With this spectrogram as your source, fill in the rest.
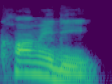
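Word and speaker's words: committee: না আশা করছি এই কমিটির মধ্যে দেখুন দুইটা টি থাকলে আমি একটা উচ্চারণ করি না নাকি আমি বলি কমিটি এভাবে বলি কমিটি না একটাই উচ্চারণ করি রাইট সো কমিটি তো কমিটিটাকে আমি দেখুন কমিটি আবার দুই পাশে ই কমিটি দুই পাশে আবার ভাওয়েল সাউন্ড চলে আসছে তাহলে এটাকে বলে কমেডি কমেডি কমেডি ঠিক আছে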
